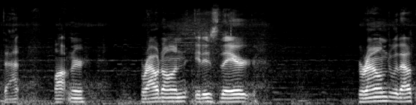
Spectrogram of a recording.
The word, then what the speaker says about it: Groudon: They're like Groundon. Groudon, you idiot. It's Ground. I was like, cuz they are like the ground Pokemon like crouton but with a G and a D.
